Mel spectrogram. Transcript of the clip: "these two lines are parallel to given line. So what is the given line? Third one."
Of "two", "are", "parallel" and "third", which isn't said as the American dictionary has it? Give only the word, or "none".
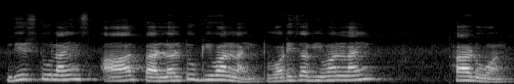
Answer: third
